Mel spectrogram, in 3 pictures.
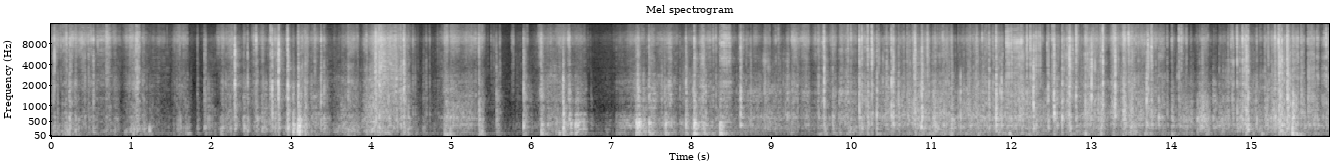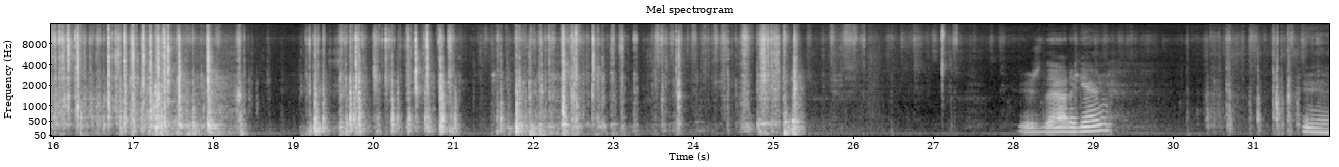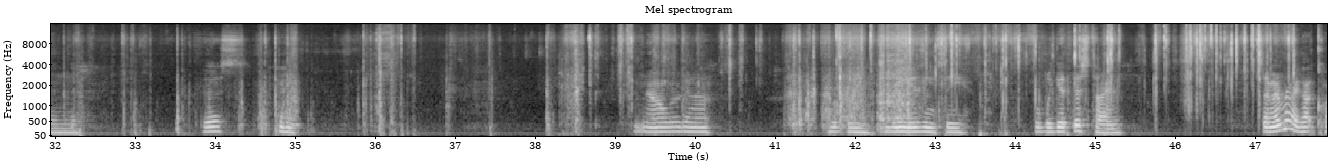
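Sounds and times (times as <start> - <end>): packaging crinkling and tearing: 0.0 - 18.4, 19.5 - 20.9, 38.3 - 47.9.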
